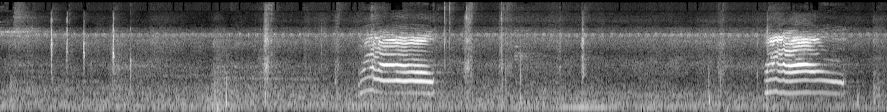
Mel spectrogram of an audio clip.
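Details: A female domestic cat in heat calls for a male with two plaintive meows about four seconds apart, each rising then sliding down, against a low background hiss and scattered soft clicks.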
